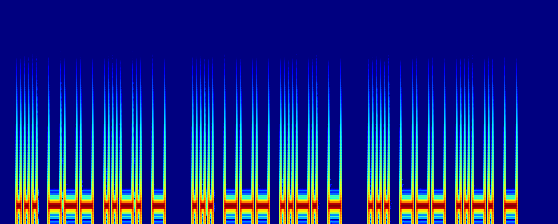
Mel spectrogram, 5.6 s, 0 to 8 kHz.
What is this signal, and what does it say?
Morse code, heard as a keyed tone, about 30 wpm, 250 Hz. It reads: SOFT SOFT SOFT
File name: morse / morse-training-30WPM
